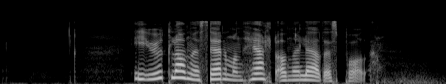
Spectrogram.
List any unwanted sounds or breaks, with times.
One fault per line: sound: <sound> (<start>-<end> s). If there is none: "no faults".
sound: dropout (2.1-2.1 s)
